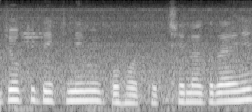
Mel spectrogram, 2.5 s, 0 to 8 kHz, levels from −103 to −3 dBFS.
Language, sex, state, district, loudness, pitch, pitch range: Hindi, female, Haryana, Rohtak, -15 LUFS, 210 Hz, 190-220 Hz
